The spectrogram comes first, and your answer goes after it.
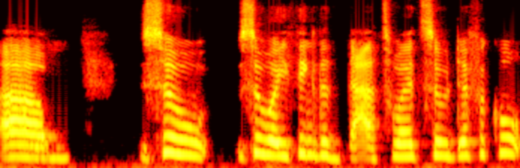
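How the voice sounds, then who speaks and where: A woman talks fairly slowly at a high pitch with ordinary pitch variation, on a very clean recording with a silent background. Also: dry, close sound with no echo. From US South, Atlanta, Georgia (from age 8, born in Bulgaria). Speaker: author and newsletter founder. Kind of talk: interview conversation.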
